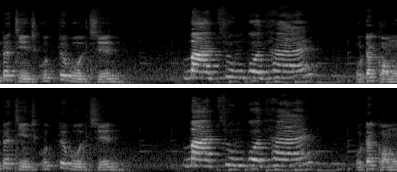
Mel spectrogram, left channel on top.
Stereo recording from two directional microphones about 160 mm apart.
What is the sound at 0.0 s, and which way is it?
Speech, 15° left (ahead or behind).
